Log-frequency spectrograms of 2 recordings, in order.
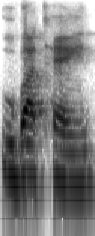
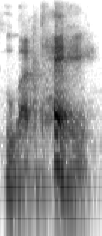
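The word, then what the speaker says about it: Ubaté: u a t and that's e with an accent on it so you know which syllable to accentuate ubat as opposed to ubate it's ubate a little Accent on there u a t e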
